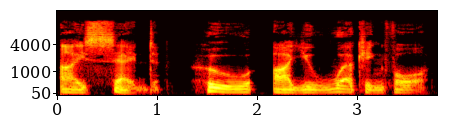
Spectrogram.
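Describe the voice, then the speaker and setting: A man voicing a hard, menacing male soldier who interrogates a prisoner with slow threats. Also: sits low, a bit bright, dry recording, studio quality, exaggerated voice.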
